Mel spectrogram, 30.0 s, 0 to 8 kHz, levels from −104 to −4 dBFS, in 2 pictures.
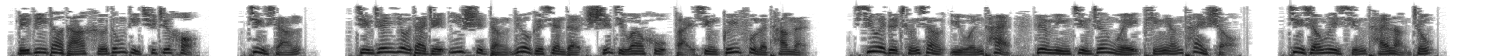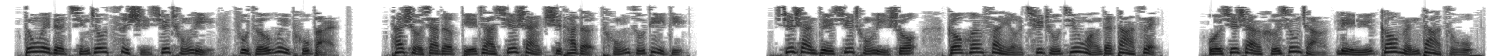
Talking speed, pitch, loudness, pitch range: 240 characters per minute, 145 Hz, -18 LUFS, 115-195 Hz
